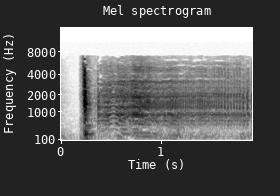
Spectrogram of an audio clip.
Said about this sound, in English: Uh-oh, Kingfish. The last time I heard a door like that was on a tomb.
